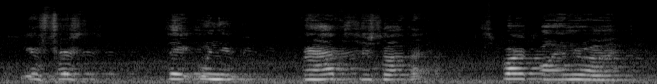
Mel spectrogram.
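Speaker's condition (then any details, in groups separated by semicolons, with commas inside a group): Cerebral palsy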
